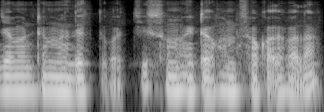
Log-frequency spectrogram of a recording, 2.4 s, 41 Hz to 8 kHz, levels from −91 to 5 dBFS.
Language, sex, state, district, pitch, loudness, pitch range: Bengali, male, West Bengal, Paschim Medinipur, 110 Hz, -19 LUFS, 100-110 Hz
